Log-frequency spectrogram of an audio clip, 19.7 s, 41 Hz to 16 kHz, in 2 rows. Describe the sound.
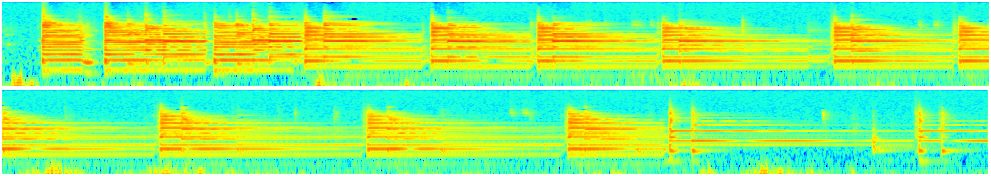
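Guitar with a faulty Yamaha string whose fretted notes go flat: plucked open notes, 12th-fret harmonics and fretted notes played one at a time, each ringing out and decaying, with no voices.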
